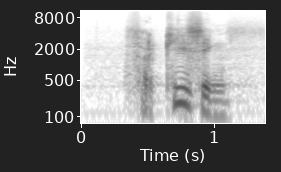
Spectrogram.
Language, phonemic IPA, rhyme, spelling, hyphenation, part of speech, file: Dutch, /vərˈki.zɪŋ/, -izɪŋ, verkiezing, ver‧kie‧zing, noun, Nl-verkiezing.ogg
- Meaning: 1. election (by vote or ballot) 2. election, predestination of the elect in orthodox Calvinism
